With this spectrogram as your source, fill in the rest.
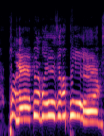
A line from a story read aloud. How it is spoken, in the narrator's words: he shouts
